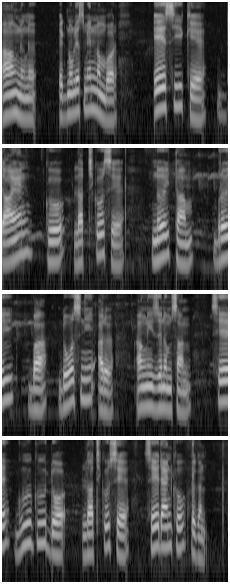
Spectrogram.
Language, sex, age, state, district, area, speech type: Bodo, male, 30-45, Assam, Kokrajhar, rural, read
